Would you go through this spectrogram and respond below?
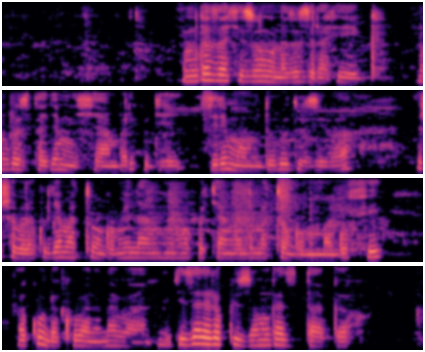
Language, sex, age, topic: Kinyarwanda, female, 36-49, education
